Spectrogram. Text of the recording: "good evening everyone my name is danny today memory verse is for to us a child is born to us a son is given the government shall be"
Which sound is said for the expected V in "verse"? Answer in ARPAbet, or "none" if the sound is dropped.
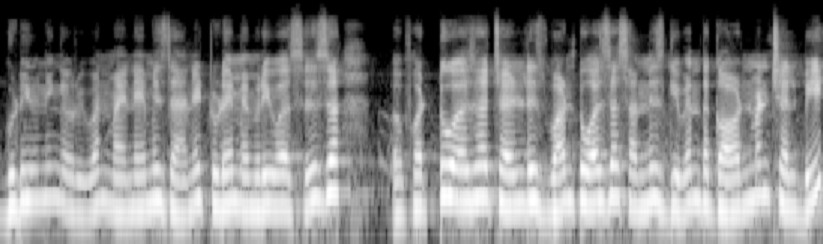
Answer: V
